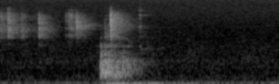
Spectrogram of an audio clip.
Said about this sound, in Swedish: Jag ska slå ett tärningsslag nu. Vänta.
